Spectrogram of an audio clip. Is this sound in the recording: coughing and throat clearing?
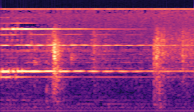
no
